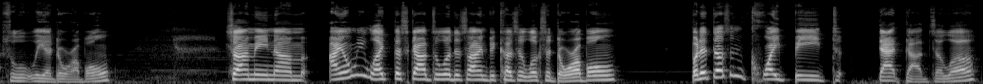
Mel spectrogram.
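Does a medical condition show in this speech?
No.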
